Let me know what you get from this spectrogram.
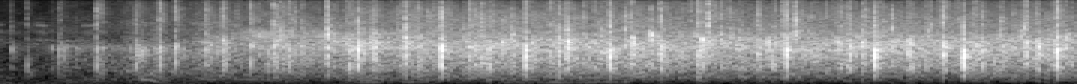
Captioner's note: audience clapping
